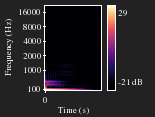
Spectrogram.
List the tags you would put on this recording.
Instrument samples > Synths / Electronic
additive-synthesis bass

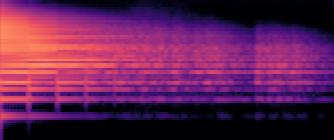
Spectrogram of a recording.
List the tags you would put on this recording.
Instrument samples > Synths / Electronic
bass bassdrop clear drops lfo low lowend stabs sub subbass subs subwoofer synth synthbass wavetable wobble

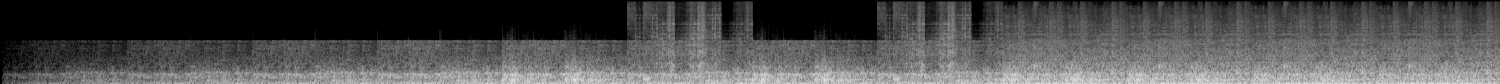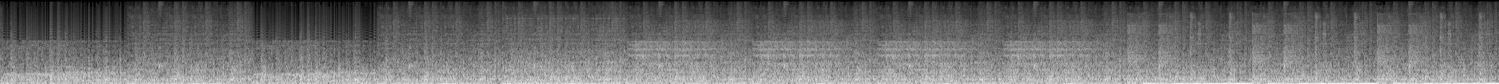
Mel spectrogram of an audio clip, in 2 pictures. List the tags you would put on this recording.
Music > Multiple instruments
Cyberpunk Soundtrack Sci-fi Ambient Horror Noise Industrial Games Underground

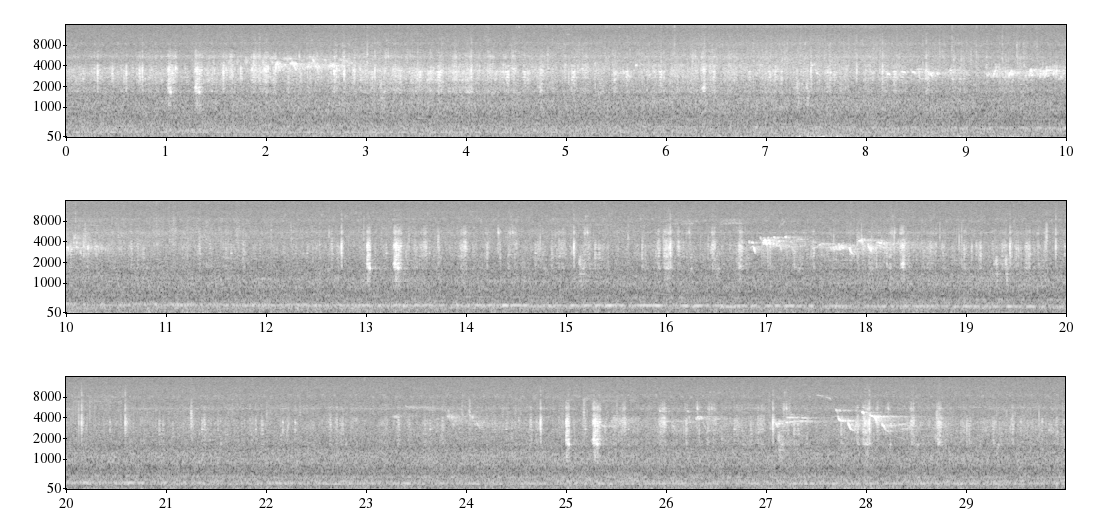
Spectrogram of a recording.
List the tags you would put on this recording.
Soundscapes > Nature
artistic-intervention modified-soundscape soundscape sound-installation Dendrophone weather-data field-recording raspberry-pi natural-soundscape nature alice-holt-forest phenological-recording data-to-sound

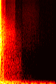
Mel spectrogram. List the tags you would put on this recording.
Instrument samples > Percussion
attack bass bass-drum bassdrum beat death-metal drum drums fat-drum fatdrum fat-kick fatkick forcekick groovy headsound headwave hit kick mainkick metal natural Pearl percussion percussive pop rhythm rock thrash thrash-metal trigger

